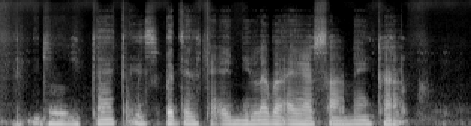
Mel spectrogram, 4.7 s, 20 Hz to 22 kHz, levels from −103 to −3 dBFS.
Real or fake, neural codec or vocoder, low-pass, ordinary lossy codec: fake; codec, 44.1 kHz, 1.7 kbps, Pupu-Codec; none; none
